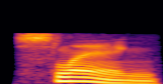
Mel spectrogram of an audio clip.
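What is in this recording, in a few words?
"slang", English, male; noun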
